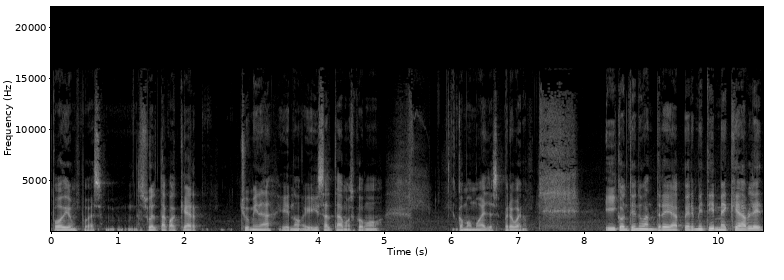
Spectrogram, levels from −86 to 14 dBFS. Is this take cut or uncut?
cut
